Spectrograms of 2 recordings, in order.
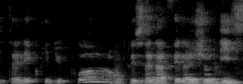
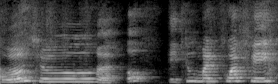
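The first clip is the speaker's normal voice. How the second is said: much higher, louder doting voice; doting mother; 9 semitones higher, 10 dB louder, slower than usual. Real, not acted. Mother fusses over her daughter's messy hair, doting high voice.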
